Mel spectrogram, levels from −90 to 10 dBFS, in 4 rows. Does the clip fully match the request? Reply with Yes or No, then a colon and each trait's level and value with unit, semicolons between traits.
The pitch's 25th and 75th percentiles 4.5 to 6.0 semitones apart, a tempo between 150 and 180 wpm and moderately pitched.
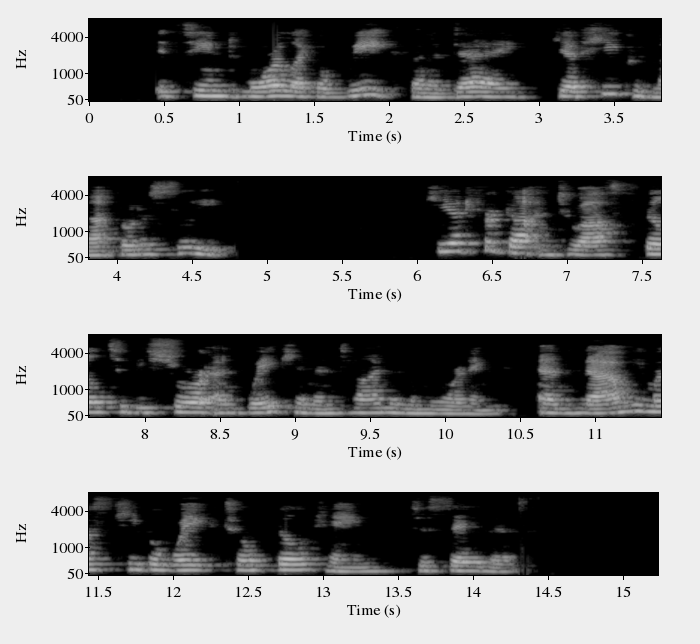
No: average, 3.5 semitones; average, 175 wpm; medium, 175 Hz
